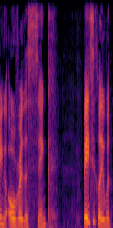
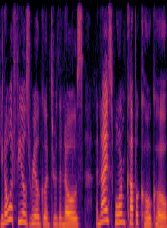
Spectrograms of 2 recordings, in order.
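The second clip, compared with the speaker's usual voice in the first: matter-of-fact, plain, stated as simple fact. Retelling a Frasier scene with Daphne at the kitchen table: matter-of-fact Daphne impression. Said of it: "just, like, matter-of-factly says".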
